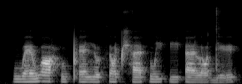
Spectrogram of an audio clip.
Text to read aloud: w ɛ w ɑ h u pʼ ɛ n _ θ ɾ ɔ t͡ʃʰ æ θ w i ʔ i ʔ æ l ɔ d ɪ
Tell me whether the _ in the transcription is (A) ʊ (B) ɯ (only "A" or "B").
A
